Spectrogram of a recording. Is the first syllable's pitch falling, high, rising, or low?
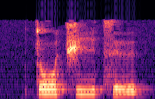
high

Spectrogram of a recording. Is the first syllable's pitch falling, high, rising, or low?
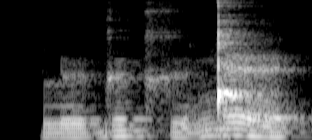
low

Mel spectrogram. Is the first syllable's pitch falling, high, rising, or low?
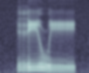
high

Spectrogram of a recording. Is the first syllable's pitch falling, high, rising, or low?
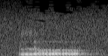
low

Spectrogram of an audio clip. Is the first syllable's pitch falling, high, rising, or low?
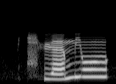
rising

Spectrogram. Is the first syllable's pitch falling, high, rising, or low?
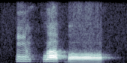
high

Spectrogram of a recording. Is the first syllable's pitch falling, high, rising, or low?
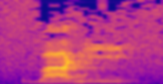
high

